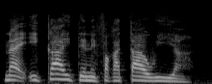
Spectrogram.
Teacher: in negative sentences the ʻikai is the most prominent part. Like you can if you listen, she says it very very loudly.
